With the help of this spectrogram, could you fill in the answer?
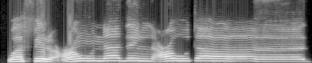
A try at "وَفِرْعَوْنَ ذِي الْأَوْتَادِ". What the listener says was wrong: دال میں قلقلہ کریں, یا آپ بول رہی ہیں نا, یہاں پر سب آخری حرف میں قلقلہ ہو, اس کو واضح کریں.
